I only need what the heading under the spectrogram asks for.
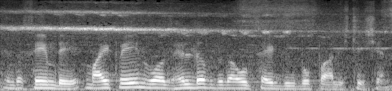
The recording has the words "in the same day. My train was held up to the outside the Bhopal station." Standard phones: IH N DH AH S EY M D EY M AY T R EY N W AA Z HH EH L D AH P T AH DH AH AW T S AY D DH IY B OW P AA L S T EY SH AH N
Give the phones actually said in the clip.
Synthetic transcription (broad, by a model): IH N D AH S EY M D EY M AY T R EY N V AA Z HH EH L D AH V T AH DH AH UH T S AY D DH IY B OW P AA L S T EY SH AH N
